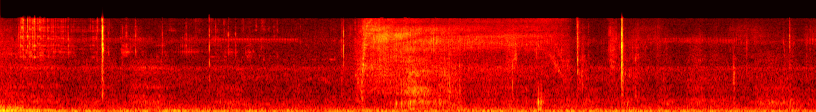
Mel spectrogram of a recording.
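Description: Wind rumbling on the microphone outdoors on open water, with a faint hiss that swells for about a second and a half in the middle. Two sharp clicks stand out, one about a second in and one near six seconds.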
